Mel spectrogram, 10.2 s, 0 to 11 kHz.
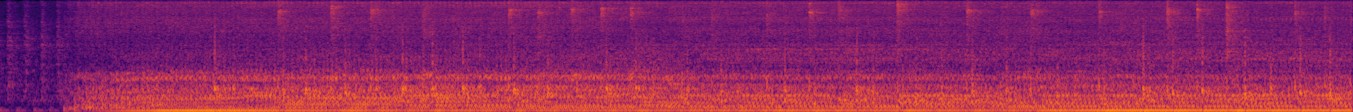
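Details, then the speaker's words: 1975 Honda CB200T twin, second start: roars to a fast uneven idle with sharp backfire pops, revving high then dropping and dying; owner suspects one cylinder ran out of fuel. "It was backfiring a little bit, which kind of worries me a little bit. and it was revving up really high and then all of a sudden it just revved down."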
